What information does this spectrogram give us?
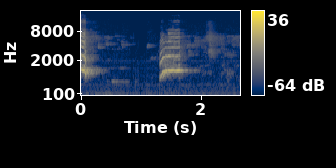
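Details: Calling yellow-and-green lorikeet from Sulawesi gives two separate nasal, harmonic squawks that slide downward, with a quiet pause between them.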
